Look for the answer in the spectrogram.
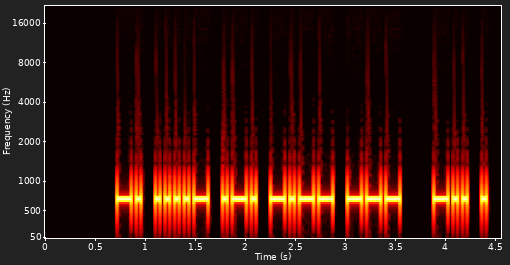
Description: Morse code, heard as a keyed tone, about 25 wpm, 700 Hz. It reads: N4RYO DE
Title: USA Callsign DE Callsign - 5 Characters - 25wpm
